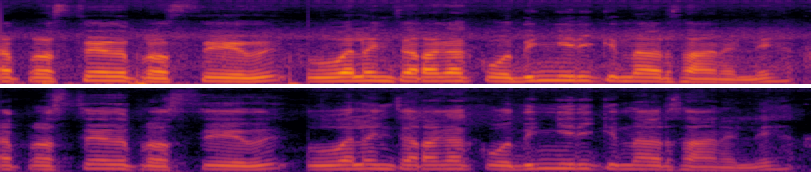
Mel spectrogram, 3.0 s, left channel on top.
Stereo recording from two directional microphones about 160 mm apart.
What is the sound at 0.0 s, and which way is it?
Speech, 25° right (ahead or behind).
